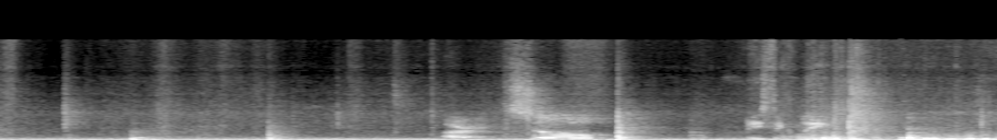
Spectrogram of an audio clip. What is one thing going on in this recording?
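Footsteps thud on a hollow wooden floor.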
